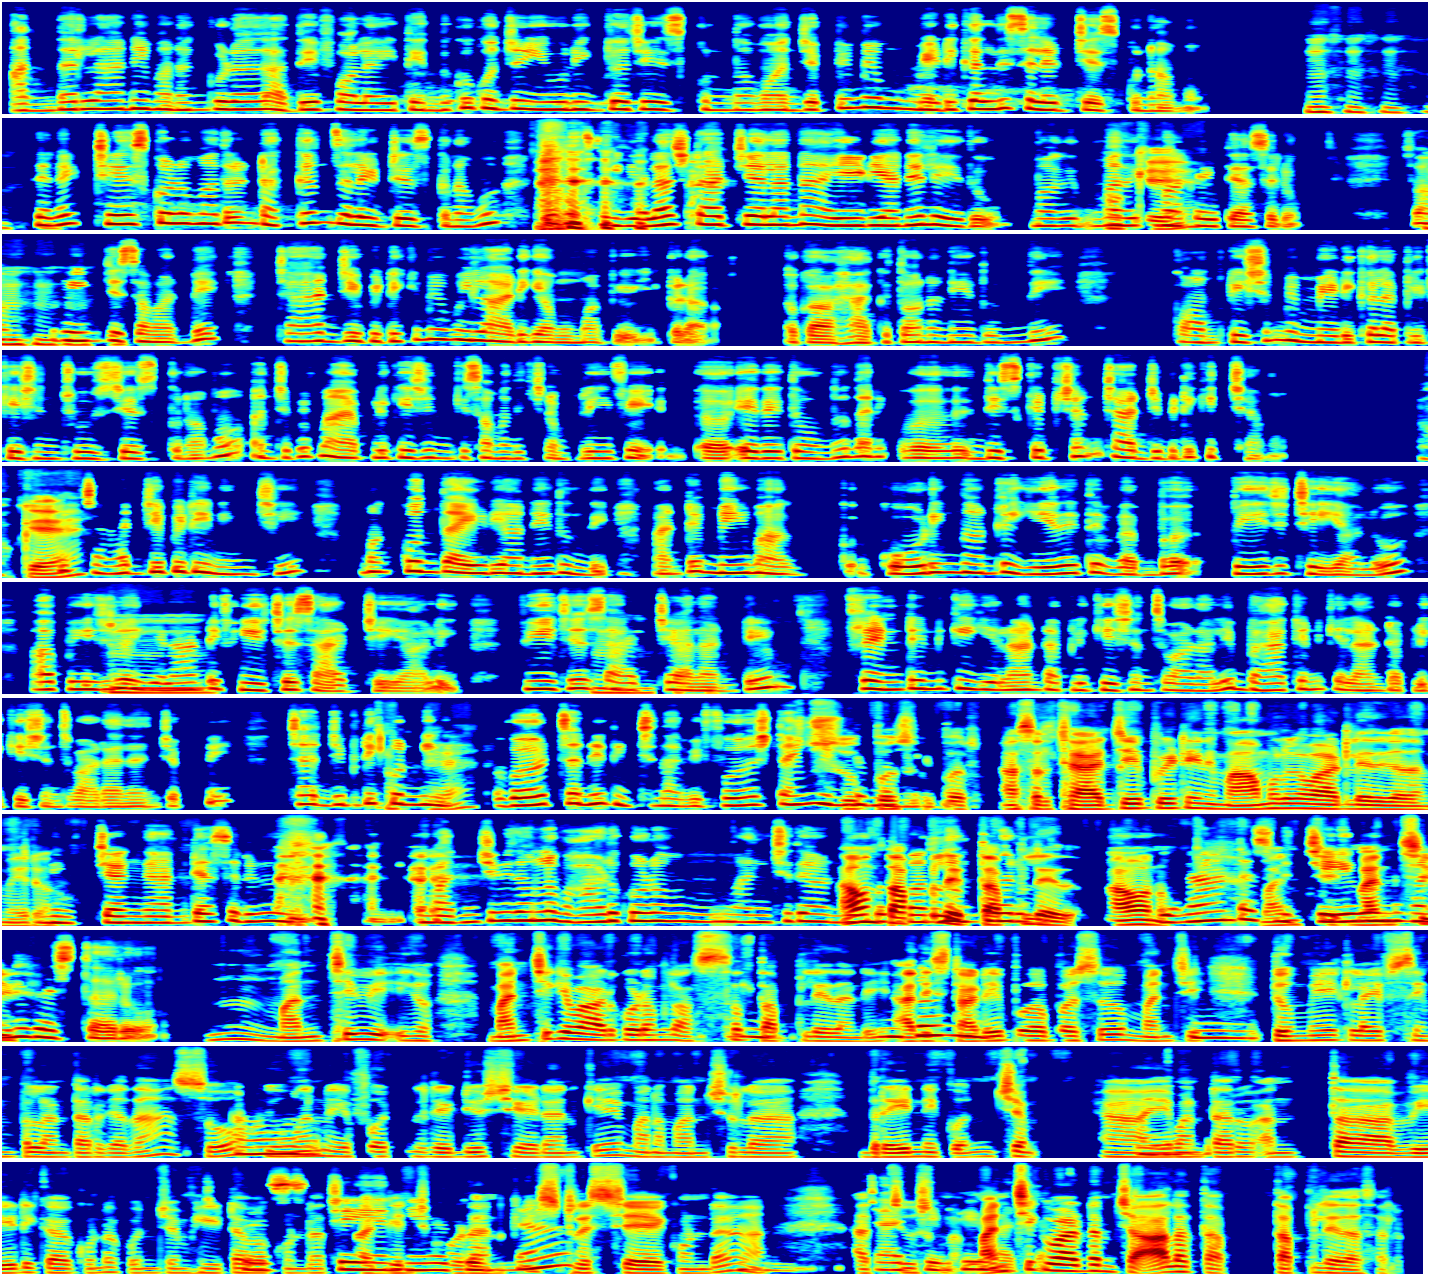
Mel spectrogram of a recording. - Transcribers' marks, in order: in English: "ఫాలో"; dog barking; in English: "యూనిక్‌గా"; in English: "మెడికల్‌ది సెలెక్ట్"; in English: "సెలెక్ట్"; in English: "సెలెక్ట్"; laugh; in English: "స్టార్ట్"; in English: "సో"; in English: "చాట్‌జీపీటీ‌కి"; in English: "కాంపిటీషన్"; in English: "మెడికల్ అప్లికేషన్ చూజ్"; in English: "అప్లికేషన్‌కి"; in English: "బ్రీఫె"; in English: "డిస్క్రిప్షన్ చాట్‌జీపీటీ‌కి"; in English: "చాట్‌జీపీటీ"; in English: "కో కోడింగ్"; in English: "వెబ్, పేజ్"; in English: "పేజ్‌లో"; in English: "ఫీచర్స్ యాడ్"; in English: "ఫీచర్స్ యాడ్"; in English: "ఫ్రంట్ ఎండ్‌కి"; in English: "అప్లికేషన్స్"; in English: "బ్యాక్ ఎండ్‌కి"; in English: "అప్లికేషన్స్"; in English: "చాట్‌జీపీటీ"; in English: "వర్డ్స్"; in English: "ఫస్ట్ టైమ్"; in English: "సూపర్, సూపర్"; in English: "చాట్‌జీపీటీ‌ని"; tapping; other background noise; laugh; other noise; in English: "స్టడీ"; in English: "టు మేక్ లైఫ్ సింపుల్"; in English: "సో, హ్యూమన్ ఎఫర్ట్‌ని రెడ్యూస్"; in English: "బ్రెయిన్‌ని"; in English: "హీట్"; in English: "స్ట్రెస్"; in English: "స్ట్రెస్"; in English: "చాట్‌జీపీటీ"
- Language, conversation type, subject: Telugu, podcast, మెంటర్ దగ్గర సలహా కోరే ముందు ఏమేమి సిద్ధం చేసుకోవాలి?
